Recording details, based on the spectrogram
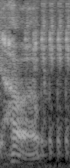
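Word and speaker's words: Erbe: And I don't mean how North Americans say herb. You know, H-E-R-B, but E-R-B-E. Herb.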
